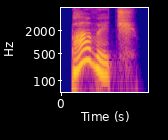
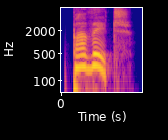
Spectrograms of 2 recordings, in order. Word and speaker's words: павич: чи приголосних звуків наприклад звуковий запис слова Павич відображає неправильну вимову тут натрапляємо на такі орфоепічні помилки неправильне наголошування слова адже наголос має впасти на другий склад інша помилка полягає в неправильній м'якій вимовій шиплячого приголосного ч який в українській мові завжди твердий вимов правильно Павич До речі усі особливості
